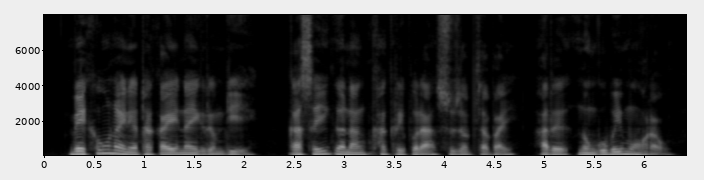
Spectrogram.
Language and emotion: Bodo, neutral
